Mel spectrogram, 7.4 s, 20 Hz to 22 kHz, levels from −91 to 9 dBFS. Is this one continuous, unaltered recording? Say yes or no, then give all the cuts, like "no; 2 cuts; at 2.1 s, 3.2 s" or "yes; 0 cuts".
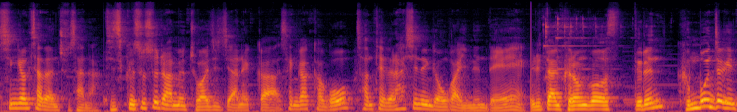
no; 2 cuts; at 1.1 s, 3.5 s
